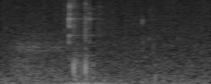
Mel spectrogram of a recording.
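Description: Faint light clicks of wooden pencils knocking together and being set down on a tabletop, two in quick succession a little under a second in and a softer one shortly after.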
